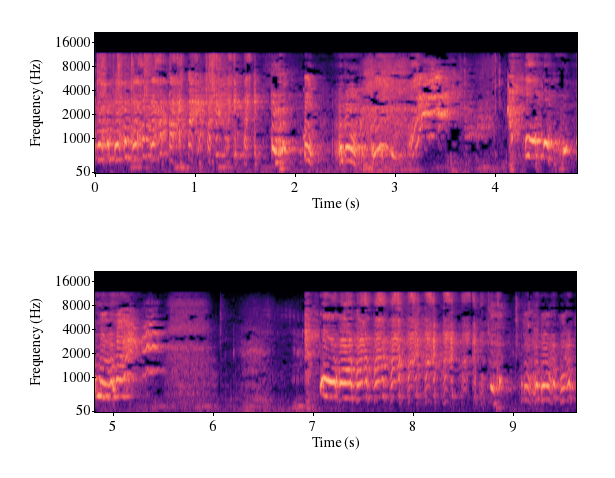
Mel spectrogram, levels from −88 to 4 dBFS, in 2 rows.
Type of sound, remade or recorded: recorded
